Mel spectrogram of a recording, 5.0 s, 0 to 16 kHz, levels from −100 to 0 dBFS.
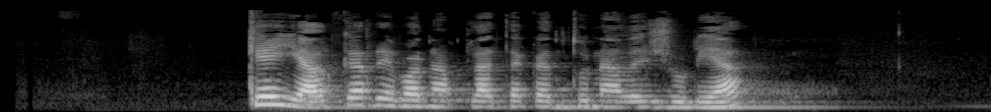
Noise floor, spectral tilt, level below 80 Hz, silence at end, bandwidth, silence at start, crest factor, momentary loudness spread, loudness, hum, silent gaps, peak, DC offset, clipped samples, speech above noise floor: -78 dBFS; -7 dB/octave; -84 dBFS; 0.9 s; 10.5 kHz; 1.25 s; 20 dB; 11 LU; -28 LUFS; none; none; -10 dBFS; under 0.1%; under 0.1%; 51 dB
